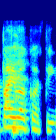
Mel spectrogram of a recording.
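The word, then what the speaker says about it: päiväkoti: Shirin, am I pronouncing it right? The daycare, which we Paivakoti. visited. Yeah, Paivakoti, yes.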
